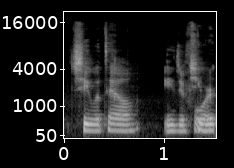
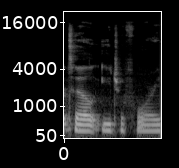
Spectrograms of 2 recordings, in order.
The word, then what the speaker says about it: Chiwetel Ejiofor: Chiwetel Ejiofor. – Chiwetel Ejiofor, yes.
